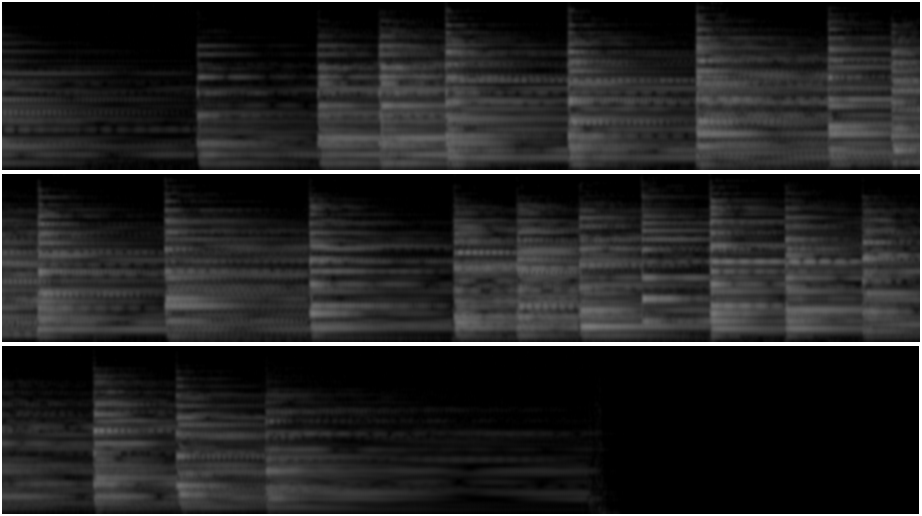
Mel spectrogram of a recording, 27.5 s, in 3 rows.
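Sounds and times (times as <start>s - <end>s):
anthem piano accompaniment: 0.0s - 24.2s.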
